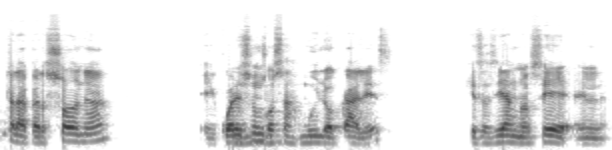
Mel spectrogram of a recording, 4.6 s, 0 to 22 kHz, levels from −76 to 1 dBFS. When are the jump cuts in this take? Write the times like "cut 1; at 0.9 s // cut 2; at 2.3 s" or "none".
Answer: cut 1; at 2.0 s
